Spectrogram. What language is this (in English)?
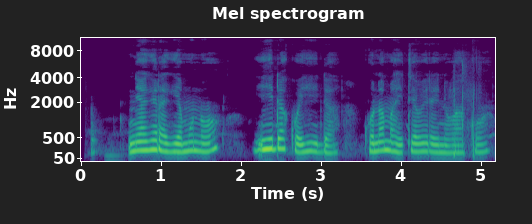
Kikuyu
